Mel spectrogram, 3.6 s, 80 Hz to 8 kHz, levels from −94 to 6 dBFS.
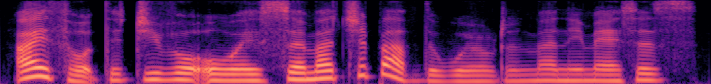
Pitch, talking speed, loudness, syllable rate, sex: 180 Hz, 235 wpm, -20 LUFS, 6.0 syllables/s, female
